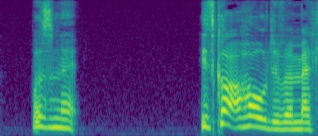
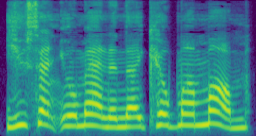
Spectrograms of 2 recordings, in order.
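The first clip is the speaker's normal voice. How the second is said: a touch higher, firm accusation; lightly voiced accusing girl; 7 semitones higher than usual. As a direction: throw it at him, cold and hurt. Girl accuses her mother's killer.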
